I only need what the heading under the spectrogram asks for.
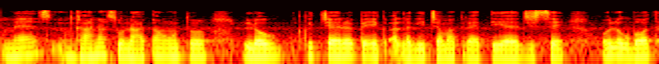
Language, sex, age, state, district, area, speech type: Hindi, male, 18-30, Uttar Pradesh, Ghazipur, urban, spontaneous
